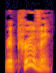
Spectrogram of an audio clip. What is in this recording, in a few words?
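"reproving", British English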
